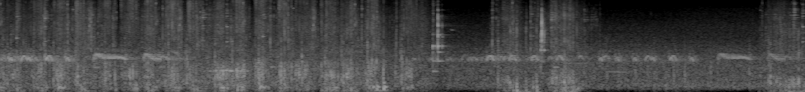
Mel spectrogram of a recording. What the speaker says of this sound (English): Oh, that's just more crows.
